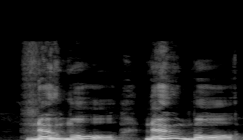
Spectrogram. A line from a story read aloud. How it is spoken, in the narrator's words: cried the elves, laughing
